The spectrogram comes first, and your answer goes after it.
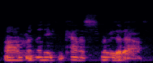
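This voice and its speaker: A man's voice: mid-range voice, monotone, a little fast, vocal fry, husky, dull audio. A man teaching a hands-on craft demonstration in a casual, informal way, thinking aloud as he works. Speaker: art teacher.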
